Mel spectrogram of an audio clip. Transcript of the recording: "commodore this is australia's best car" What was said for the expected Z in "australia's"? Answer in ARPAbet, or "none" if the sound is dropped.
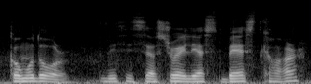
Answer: S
